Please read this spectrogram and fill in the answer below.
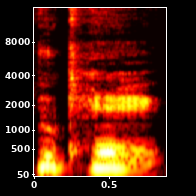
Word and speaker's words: Bucket: house speaking is the bucket woman it's pronounced bouquet father Ted that's it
